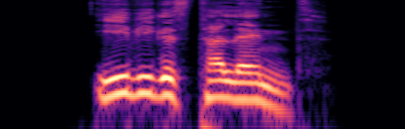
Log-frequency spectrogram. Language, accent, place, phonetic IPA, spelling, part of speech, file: German, Germany, Berlin, [ˌeːvɪɡəs taˈlɛnt], ewiges Talent, noun, De-ewiges Talent.ogg
- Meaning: a person, particularly a sportsperson, who is continuously noted for their great talent but remains unable to live up to it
